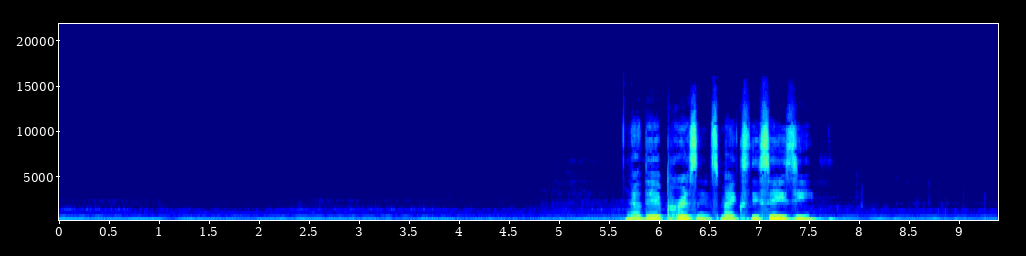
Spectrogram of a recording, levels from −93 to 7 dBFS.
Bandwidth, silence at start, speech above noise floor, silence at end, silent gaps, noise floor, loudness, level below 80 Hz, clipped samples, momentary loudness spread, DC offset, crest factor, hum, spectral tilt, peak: 14.5 kHz; 5.65 s; 32 dB; 1.15 s; none; -70 dBFS; -39 LUFS; -68 dBFS; under 0.1%; 16 LU; under 0.1%; 20 dB; none; -5.5 dB/octave; -24 dBFS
